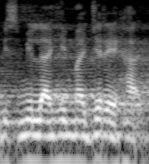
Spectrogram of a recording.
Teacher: jadi bacanya diekan fathah tidak kasr juga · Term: imalah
